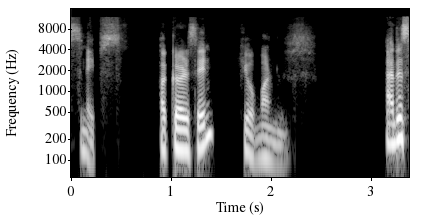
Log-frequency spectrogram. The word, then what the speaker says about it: SNPs: important data and expansion snps single nucleotide polymorphism pronounced as Snips occurs in humans and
